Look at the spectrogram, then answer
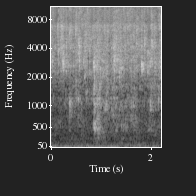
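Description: Warm water poured over a child during a bath, a continuous close splashing gush that runs throughout, moderately loud, with a brief heavier splash near the middle.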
